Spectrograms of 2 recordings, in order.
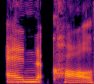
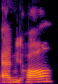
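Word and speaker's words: en caul: And just want to spell that for people if people don't know. N call. So, E N, right? C A U L, right? Like end call.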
